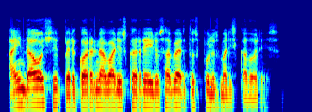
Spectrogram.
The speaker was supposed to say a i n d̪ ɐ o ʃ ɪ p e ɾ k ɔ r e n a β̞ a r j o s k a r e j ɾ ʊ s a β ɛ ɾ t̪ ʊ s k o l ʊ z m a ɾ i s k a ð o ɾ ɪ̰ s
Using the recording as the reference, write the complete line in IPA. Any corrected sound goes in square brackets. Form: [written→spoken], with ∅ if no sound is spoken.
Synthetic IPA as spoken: a i n d̪ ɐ o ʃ ɪ p e ɾ k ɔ r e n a β̞ a [r→ɾ] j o s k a r e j ɾ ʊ s a β ɛ ɾ t̪ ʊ s [k→p] o l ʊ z m a ɾ i s k a ð o ɾ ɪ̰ s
